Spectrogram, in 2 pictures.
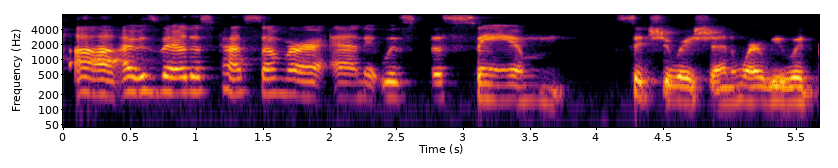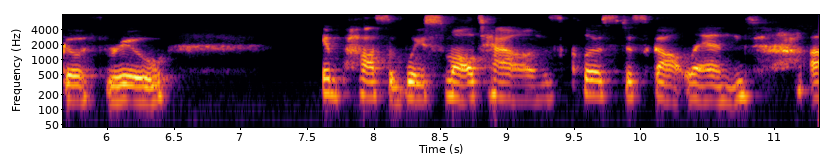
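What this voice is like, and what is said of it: Hoarse, fading voice. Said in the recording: “I'm like losing my voice.”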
